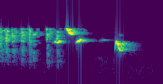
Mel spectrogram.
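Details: Training recording for caged white-rumped shamas: a rapid buzzy chattering burst, then clear whistled notes rising and falling, ending with a slurred descending whistle.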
